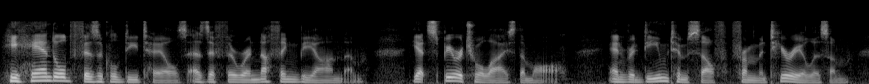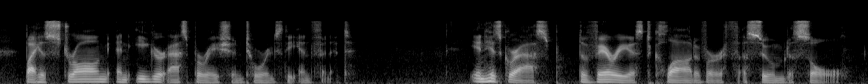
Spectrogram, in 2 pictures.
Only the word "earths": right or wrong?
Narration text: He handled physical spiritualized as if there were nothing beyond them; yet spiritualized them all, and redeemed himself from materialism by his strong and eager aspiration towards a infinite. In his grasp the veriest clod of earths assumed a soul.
wrong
